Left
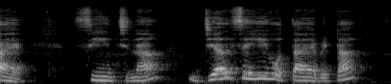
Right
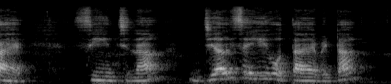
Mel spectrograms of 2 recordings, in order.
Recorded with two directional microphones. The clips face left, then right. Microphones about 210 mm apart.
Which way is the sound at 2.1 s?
45° left (ahead or behind).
